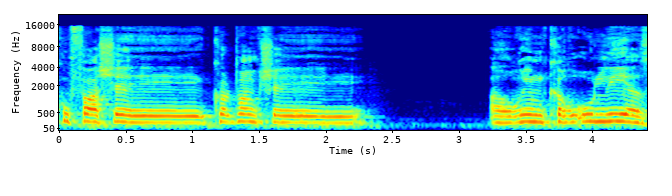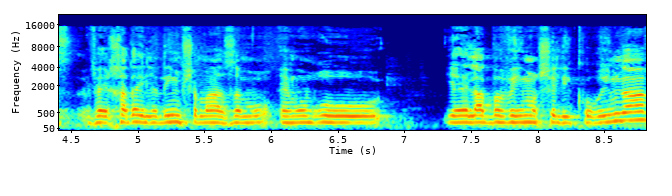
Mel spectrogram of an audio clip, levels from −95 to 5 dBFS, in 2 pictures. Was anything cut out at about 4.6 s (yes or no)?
yes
